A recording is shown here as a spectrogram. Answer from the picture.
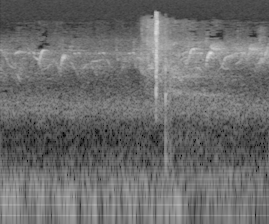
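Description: Faint outdoor background: small birds chirping over a low rumble, with one sharp click about a second in.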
